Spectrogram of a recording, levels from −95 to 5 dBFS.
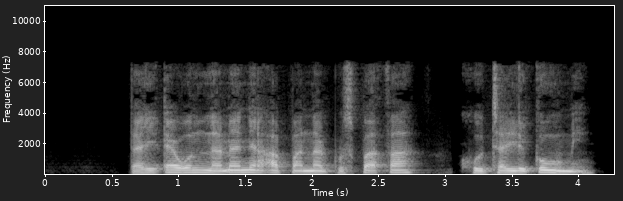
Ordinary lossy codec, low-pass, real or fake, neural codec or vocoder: MP3, 64 kbps; 7.2 kHz; fake; codec, 16 kHz, 0.5 kbps, FunCodec, trained on LibriTTS, 25 frames a second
